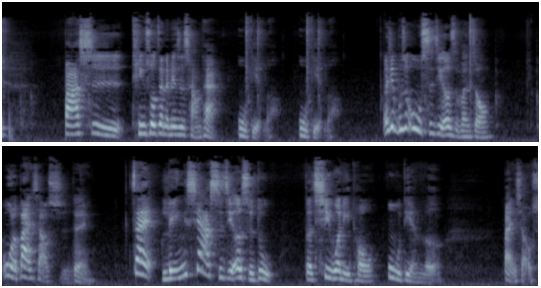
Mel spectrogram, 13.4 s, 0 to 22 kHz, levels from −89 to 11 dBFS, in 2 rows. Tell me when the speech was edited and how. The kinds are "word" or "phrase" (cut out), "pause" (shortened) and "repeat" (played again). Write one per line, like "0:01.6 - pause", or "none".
0:03.6 - repeat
